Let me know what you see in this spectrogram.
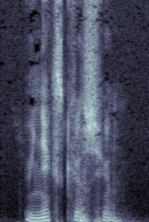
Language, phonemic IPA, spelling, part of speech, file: French, /ɛk.skyʁ.sjɔ̃/, excursion, noun, Fr-excursion.ogg
- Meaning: 1. excursion 2. wander (talk off topic)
